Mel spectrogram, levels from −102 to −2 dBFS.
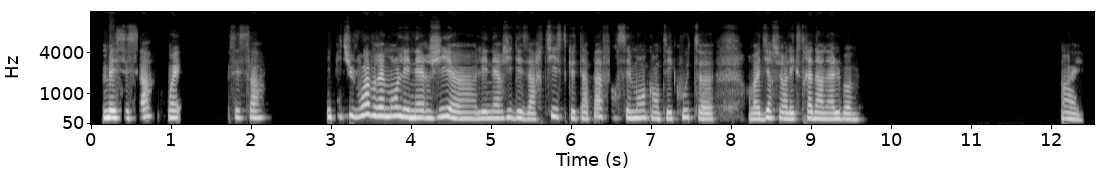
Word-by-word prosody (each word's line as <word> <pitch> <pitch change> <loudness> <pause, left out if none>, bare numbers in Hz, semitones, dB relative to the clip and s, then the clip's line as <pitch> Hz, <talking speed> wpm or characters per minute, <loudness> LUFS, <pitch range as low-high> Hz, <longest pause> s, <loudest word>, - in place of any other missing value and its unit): Mais 230 0 +10
c'est 225 -1 -3
ça, 235 +5 -2 0.2
ouais, 230 0 +3 0.6
c'est 230 - -5
ça 225 0 -3 0.8
et 250 - +3
puis 250 +2 -14
tu 280 +3 0
vois, 300 +6 +3
vraiment, 280 -2 +4
l'énergie, 235 +1 +4
heu, 200 -2 0
l'énergie 210 +2 0
des 210 -3 0
artistes 245 +8 -4
que 215 - -2
tu 205 0 -4
as 200 - -3
pas 260 +5 -3
forcément 225 -1 -1
quand 200 -4 -4
tu 195 +2 -3
écoutes, 225 +2 -4
heu, 185 -1 -1 0.4
on 180 - -5
va 185 - +2
dire 225 +5 +1
sur 210 -3 -2
l'extrait 190 +3 0
d'un 195 -1 +1
album. 185 -2 -1 2.5
Ouais. 185 -5 -3
220 Hz, 160 wpm, -23 LUFS, 195-235 Hz, 2.5 s, Mais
